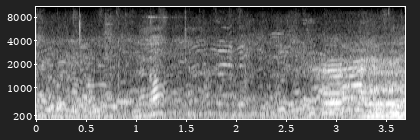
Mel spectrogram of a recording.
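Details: Dairy cows with calves at Ambari cattle market, Parbatipur, Dinajpur, on 17 January 2025. A low, drawn-out moo with stacked harmonics rises over constant crowd chatter and market bustle.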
